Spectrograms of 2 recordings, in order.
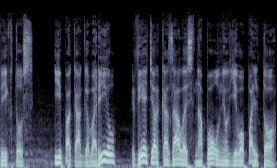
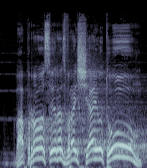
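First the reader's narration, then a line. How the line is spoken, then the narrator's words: Shouting while flying away. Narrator (Russian): прокричал он, улетая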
